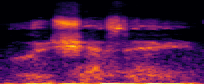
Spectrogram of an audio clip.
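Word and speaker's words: Lucchese: the list is the luchazei family and that is spelled l-u-c-c-h-e-s-e the luchese family and what is shocking to me is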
